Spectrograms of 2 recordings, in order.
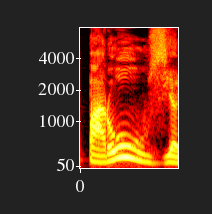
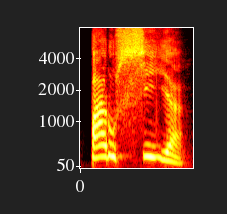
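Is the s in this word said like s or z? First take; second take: z; s. First: The s is voiced, sounding like z. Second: The s is voiceless, sounding like s. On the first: The speaker calls it wrong. "as pessoas falam parousia" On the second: The speaker calls it right. "a pronúncia correta é parousia"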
